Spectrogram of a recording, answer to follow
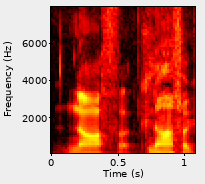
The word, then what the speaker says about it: Norfolk: came along late um and grew up in NOFK and I guess we moved to Norfolk and you almost said it. NOFFK is how you pronounce it.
